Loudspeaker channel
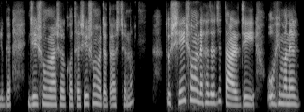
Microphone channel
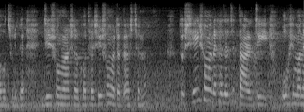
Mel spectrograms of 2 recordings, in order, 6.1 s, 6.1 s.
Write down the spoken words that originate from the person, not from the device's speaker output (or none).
none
